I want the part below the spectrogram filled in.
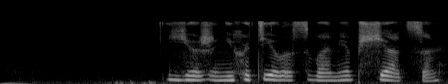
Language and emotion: Russian, angry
